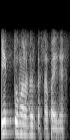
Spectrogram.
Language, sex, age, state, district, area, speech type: Marathi, male, 18-30, Maharashtra, Osmanabad, rural, conversation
